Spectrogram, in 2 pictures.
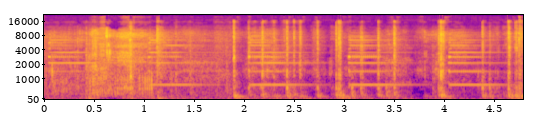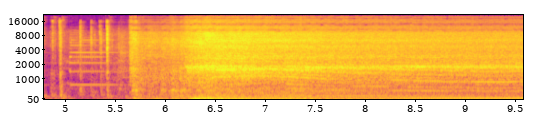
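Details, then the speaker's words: Mercedes SL55 AMG, M113K supercharged engine, first start after power steering pump install and ABC-to-coilover conversion: harsh rubbing screech that wavers as revs settle; supercharger belt slipping because it is contaminated with ABC fluid. "That sounds horrible. What is going on there? What is going on there? That sounds like a lot of rubbing. What is that?"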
